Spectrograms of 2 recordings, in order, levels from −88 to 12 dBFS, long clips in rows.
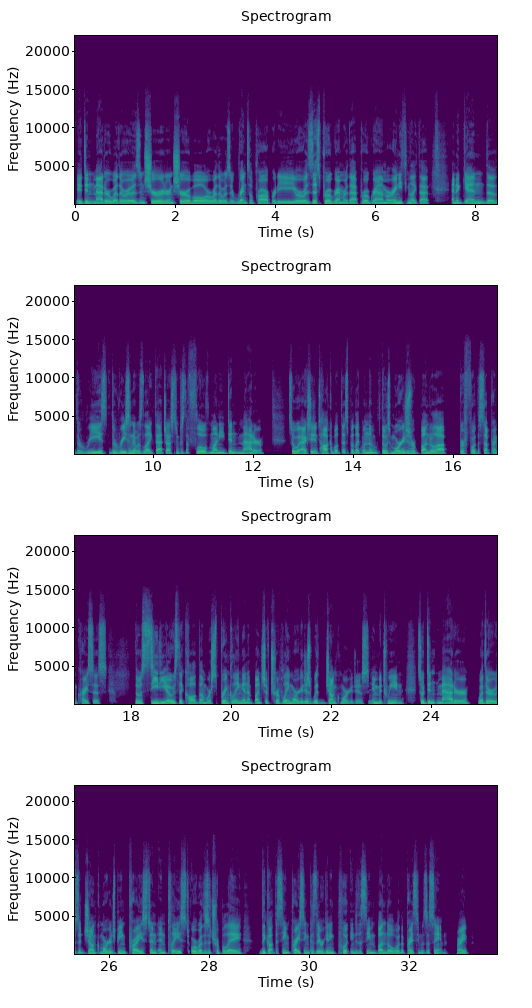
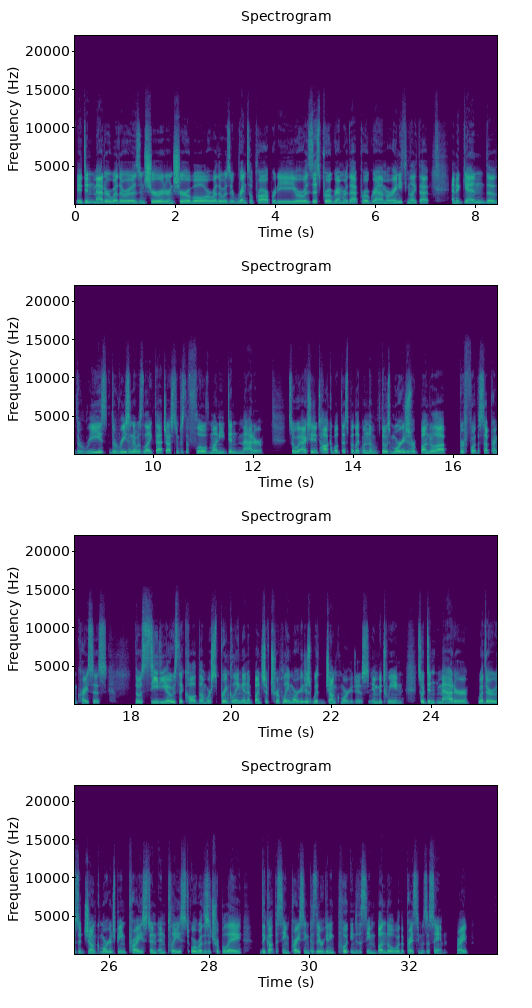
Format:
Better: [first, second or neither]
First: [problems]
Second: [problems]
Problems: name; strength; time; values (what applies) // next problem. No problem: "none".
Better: first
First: none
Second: thin; somewhat; fading below 300 Hz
